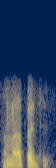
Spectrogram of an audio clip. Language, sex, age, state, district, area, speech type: Marathi, male, 30-45, Maharashtra, Hingoli, urban, conversation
